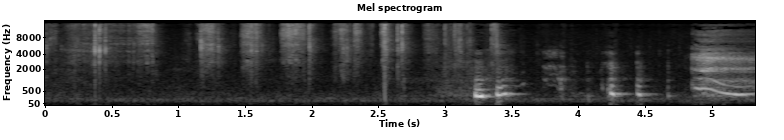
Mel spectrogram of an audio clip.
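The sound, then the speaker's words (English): Clothespins on a zip-strip clothesline clack and rattle in a quick series of sharp bursts, followed by a few softer clicks as a voice briefly laughs or murmurs. “My zip strip. My clothesline.”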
